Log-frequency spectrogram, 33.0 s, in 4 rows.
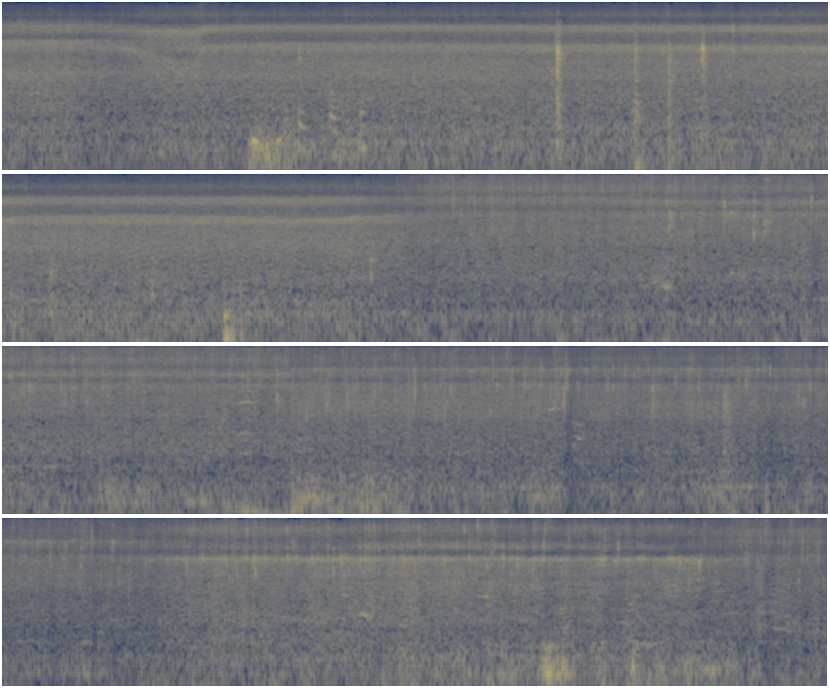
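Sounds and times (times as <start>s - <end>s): steady rain falling: 0.0s - 33.0s
low thumps: 9.6s - 13.0s.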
